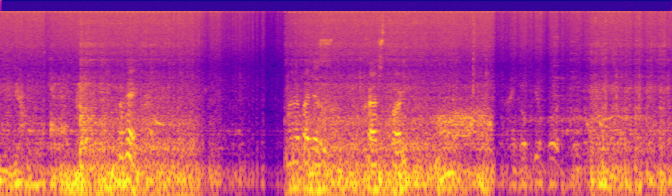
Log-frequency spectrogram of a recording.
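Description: Gunfire rattles through a television speaker.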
